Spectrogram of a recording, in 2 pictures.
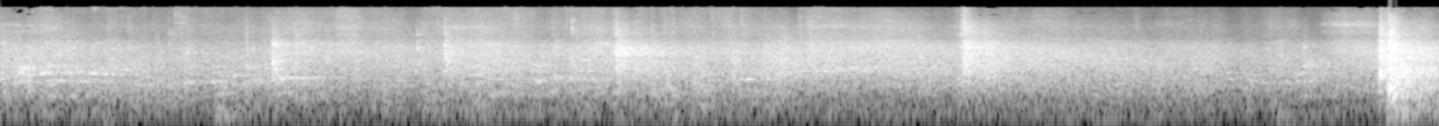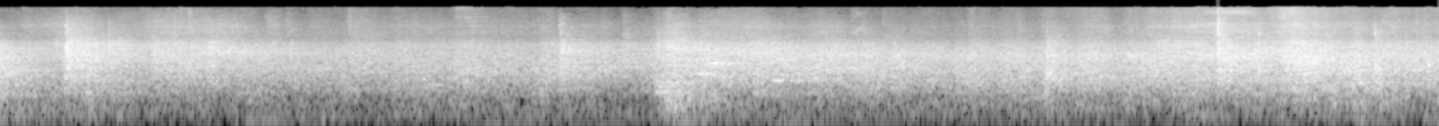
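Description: Skates scrape and swish across the ice.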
